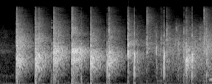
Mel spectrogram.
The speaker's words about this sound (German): Danke. Mehr Applaus.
